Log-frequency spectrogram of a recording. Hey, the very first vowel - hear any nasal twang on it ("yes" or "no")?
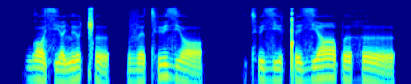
no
